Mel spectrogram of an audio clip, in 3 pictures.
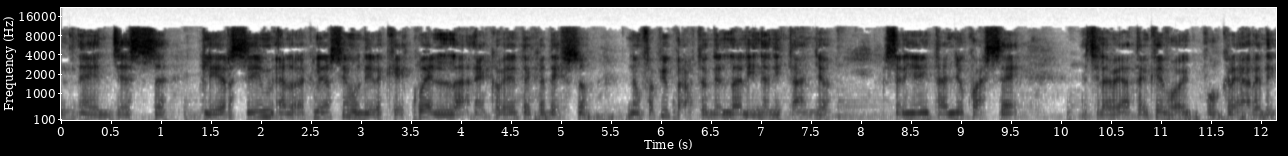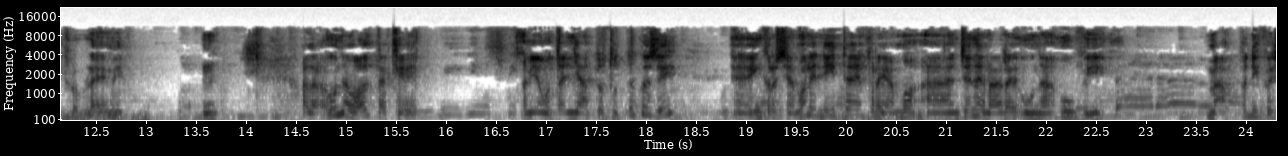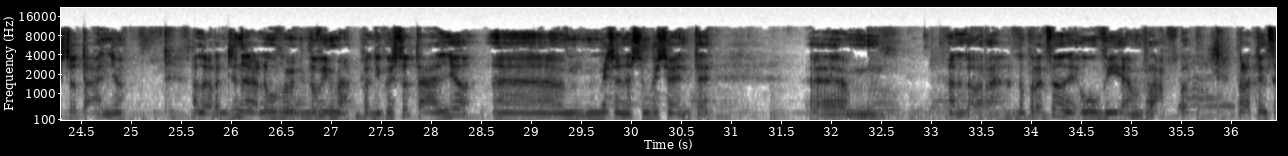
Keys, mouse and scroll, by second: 4.6 middle click, 14.4-14.8 scroll up 1, 33.0 click.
